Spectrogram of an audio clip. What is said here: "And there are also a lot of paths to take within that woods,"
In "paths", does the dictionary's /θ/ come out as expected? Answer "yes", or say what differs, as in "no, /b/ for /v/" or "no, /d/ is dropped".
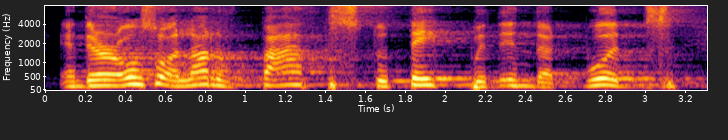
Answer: yes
